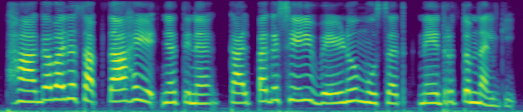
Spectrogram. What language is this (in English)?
Malayalam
